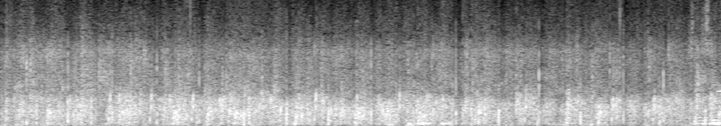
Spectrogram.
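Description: A church congregation applauds to acclaim the Lord, giving a loud, dense, steady clapping from a crowd filling the room, sustained without a break.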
